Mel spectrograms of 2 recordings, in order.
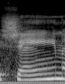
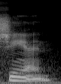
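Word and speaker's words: Shein: other ways so many i heard some people say shane and it is not shane it's sheen i don't know but anyway how is this spelled s-h-e-i-n-n and and uh s-h-e-i-n yeah sounds like she into me but um but yeah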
